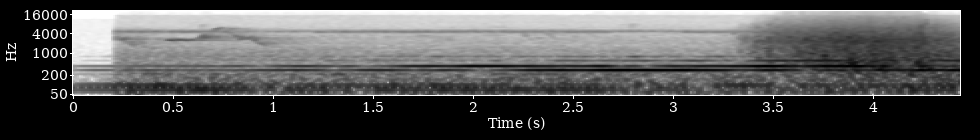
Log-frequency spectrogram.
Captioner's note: waves crashing, birds chirping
